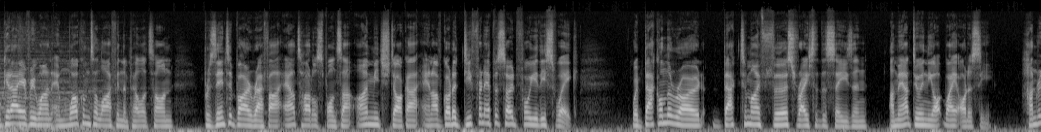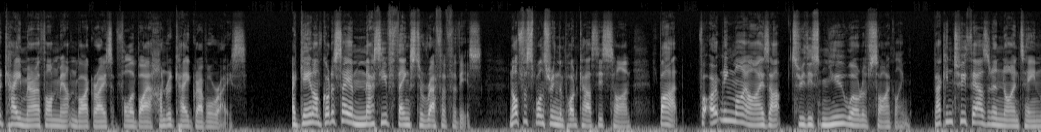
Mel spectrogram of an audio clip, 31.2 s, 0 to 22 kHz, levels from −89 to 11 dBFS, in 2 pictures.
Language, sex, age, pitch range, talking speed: English, male, 30-49, 125-165 Hz, 180 wpm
